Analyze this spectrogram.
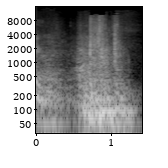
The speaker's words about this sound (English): Oh, no. The door seems to be closing. No.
